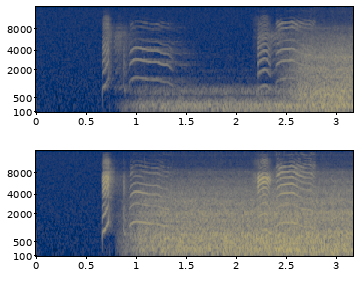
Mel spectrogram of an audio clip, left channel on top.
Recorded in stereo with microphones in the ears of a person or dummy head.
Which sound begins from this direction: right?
A squeak, at 0.7 s.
